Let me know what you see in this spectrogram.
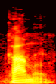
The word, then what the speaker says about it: Kamu: It's just, that's how it's pronounced. But Kamu. Yeah, it's just a long A. Kamu.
